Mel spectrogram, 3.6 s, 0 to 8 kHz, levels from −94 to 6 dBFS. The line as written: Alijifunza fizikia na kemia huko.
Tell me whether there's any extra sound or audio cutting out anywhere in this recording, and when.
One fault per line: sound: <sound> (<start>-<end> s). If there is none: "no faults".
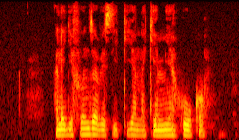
no faults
